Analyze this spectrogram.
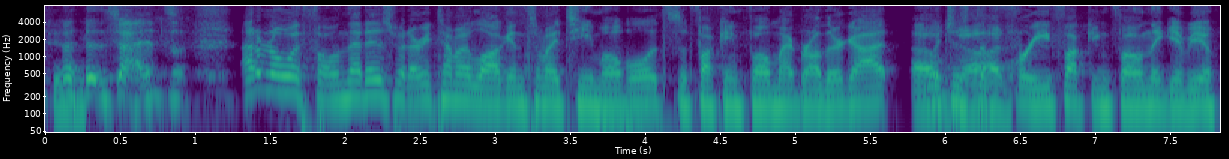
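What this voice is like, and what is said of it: Hoarse, strained, fading voice. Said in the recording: “scream my voice out ... as I lose my voice”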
